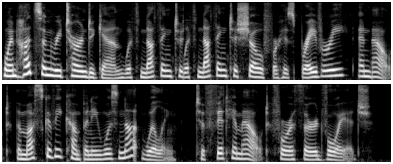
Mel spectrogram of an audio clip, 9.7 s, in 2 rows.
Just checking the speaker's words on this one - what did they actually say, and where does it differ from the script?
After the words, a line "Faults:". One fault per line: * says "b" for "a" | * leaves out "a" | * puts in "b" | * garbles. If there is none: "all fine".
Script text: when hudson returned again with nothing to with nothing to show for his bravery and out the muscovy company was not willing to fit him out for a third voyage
when hudson returned again with nothing to with nothing to show for his bravery and out the muscovy company was not willing to fit him out for a third voyage
Faults:
all fine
